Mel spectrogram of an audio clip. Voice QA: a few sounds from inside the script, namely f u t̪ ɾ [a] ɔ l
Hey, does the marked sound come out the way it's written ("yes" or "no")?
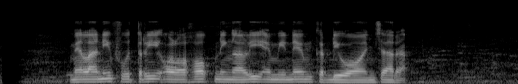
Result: no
